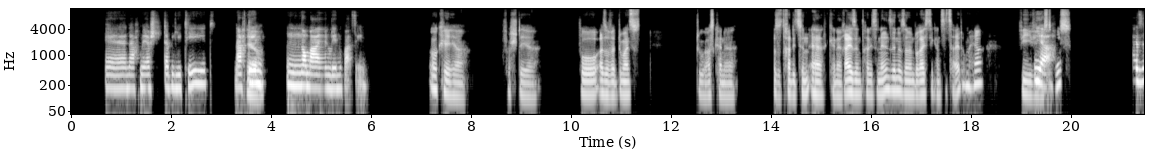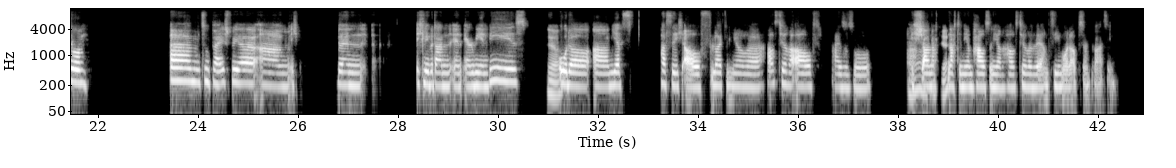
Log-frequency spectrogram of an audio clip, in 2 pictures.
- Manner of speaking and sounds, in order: other noise; put-on voice: "Airbnbs"; other background noise
- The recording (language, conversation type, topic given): German, unstructured, Was war deine aufregendste Entdeckung auf einer Reise?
